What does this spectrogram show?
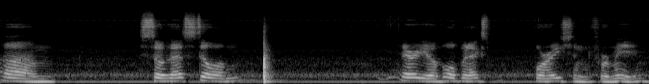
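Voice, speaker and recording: With an American accent, a man speaks at a very slow pace with long, frequent pauses and fairly even intonation, against noticeable background noise. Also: medium pitch for a man. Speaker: channeling researcher video blogger. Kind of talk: casual monologue video address. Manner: hesitant, many fillers and repetitions.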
